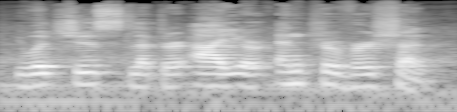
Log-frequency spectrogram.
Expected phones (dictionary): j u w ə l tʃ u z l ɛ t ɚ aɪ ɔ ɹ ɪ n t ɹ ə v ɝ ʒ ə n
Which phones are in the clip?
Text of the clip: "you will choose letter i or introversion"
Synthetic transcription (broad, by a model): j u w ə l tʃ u s l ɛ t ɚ aɪ ɔ ɹ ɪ n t ɹ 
